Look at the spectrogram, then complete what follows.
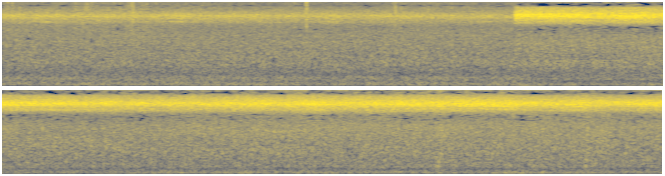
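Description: Steady, high-pitched drone of insects in tropical garden vegetation, jumping suddenly louder about four seconds in, over a low rumble.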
